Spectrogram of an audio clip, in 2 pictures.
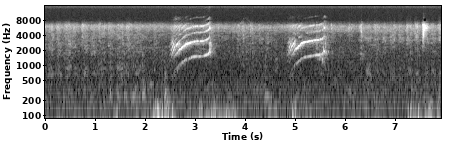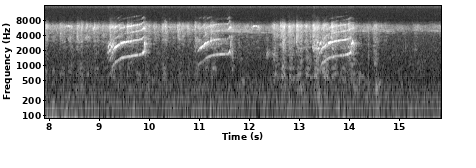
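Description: A bird calling over and over, each call a quick rising whistle, about six calls a couple of seconds apart, over a steady high hiss. A single sharp click sounds about halfway through.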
